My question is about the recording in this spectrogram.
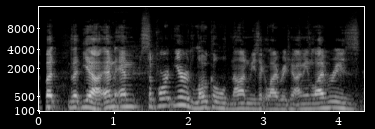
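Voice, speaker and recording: A man hosting a casual news rundown, halting often with fillers and restarts. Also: on the high side, fairly even intonation, a bit bright, rough recording. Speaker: podcast host.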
